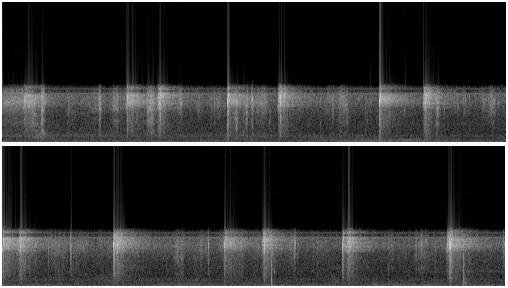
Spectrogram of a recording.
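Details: Sharp dry clicks and taps, like scissors or shuffling cards, repeat irregularly over a low background rumble, with no animal voice heard.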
